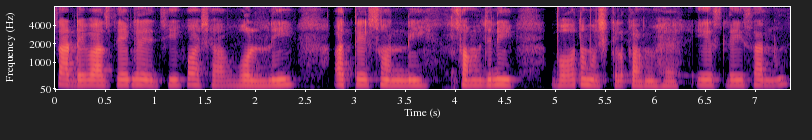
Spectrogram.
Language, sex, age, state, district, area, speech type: Punjabi, female, 60+, Punjab, Shaheed Bhagat Singh Nagar, rural, spontaneous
